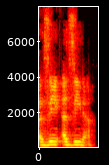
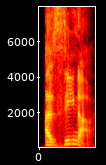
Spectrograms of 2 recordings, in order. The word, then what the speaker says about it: Axena: I'm going to cut this bit because I just want to ask you how to properly pronounce the name of the company. Um Azena. Azena.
